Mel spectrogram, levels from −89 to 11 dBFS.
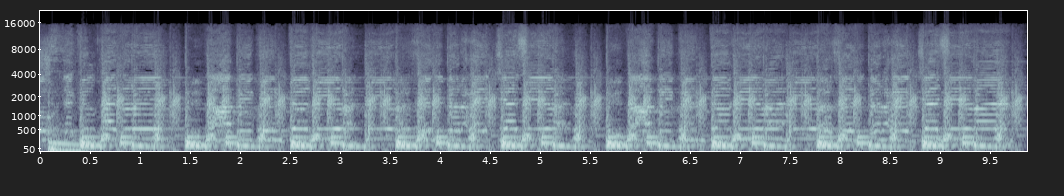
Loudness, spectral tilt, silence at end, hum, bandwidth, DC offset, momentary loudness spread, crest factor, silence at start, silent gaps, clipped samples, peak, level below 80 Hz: -9 LUFS; -4.5 dB/octave; 0 s; none; 16.5 kHz; under 0.1%; 3 LU; 10 dB; 0 s; none; 0.3%; 0 dBFS; -28 dBFS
